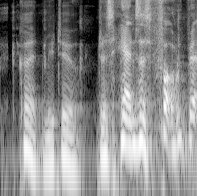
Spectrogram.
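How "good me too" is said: deadpan put-on teacher voice. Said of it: "so straight-faced about everything".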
